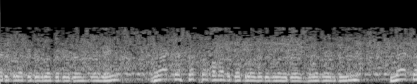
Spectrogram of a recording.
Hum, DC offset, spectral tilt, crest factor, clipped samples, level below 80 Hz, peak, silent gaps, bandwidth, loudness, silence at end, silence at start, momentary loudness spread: none; under 0.1%; -8.5 dB/octave; 14 dB; under 0.1%; -58 dBFS; -2 dBFS; none; 6 kHz; -16 LUFS; 0 s; 0 s; 2 LU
